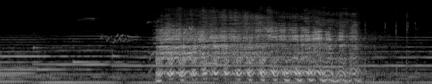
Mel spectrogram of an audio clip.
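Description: A horse whinnies once, a loud call of about two seconds with a wavering pitch, starting about one and a half seconds in, over soft orchestral music.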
